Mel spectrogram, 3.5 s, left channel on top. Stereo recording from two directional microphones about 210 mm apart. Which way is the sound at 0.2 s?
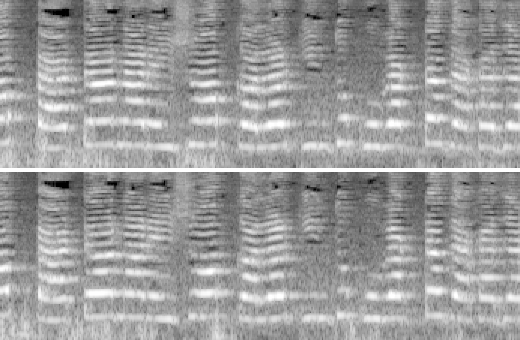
25° left (ahead or behind).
